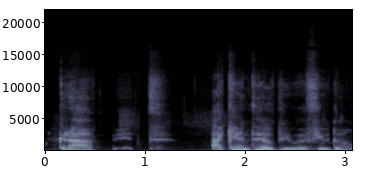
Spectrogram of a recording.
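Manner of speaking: mysterious low whisper. Voicing a voice in a player's mind urging them to grab the crystal: whispering voice in the mind. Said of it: "the voice continues to whisper".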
